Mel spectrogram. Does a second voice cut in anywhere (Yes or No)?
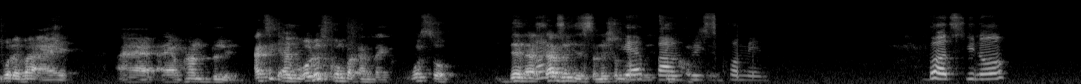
Yes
